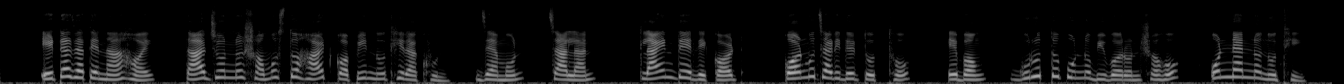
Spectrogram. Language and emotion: Bengali, neutral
